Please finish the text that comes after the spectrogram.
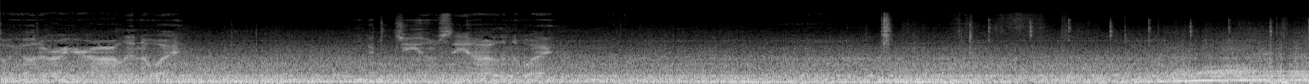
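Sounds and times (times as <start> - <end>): car engine and tyre noise: 0.0 - 13.0
light ticking: 8.8 - 13.0.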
